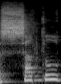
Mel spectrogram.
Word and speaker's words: subtle: We don't pronounce the B.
